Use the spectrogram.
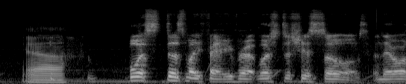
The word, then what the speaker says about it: Worcestershire: Kester it's like yeah Bliss does my favorite Worcestershire sauce and they were like we're a Caster shyary yeah or Chester Shire sauce what's the [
